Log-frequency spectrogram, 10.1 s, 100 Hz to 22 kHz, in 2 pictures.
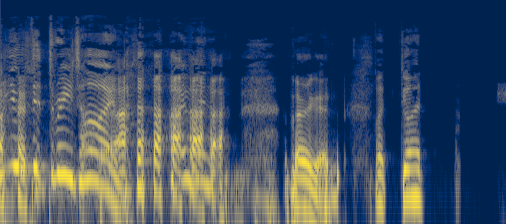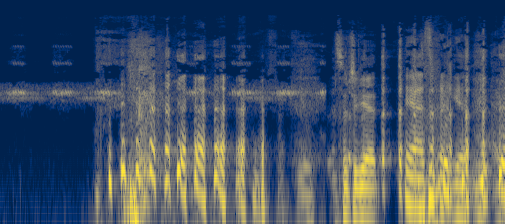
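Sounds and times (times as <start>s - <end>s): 
speech: 0.0s - 4.3s, 6.0s - 10.1s
laughter: 1.0s - 2.4s, 6.0s - 10.1s
crickets chirping soundboard effect: 5.0s - 8.5s.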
